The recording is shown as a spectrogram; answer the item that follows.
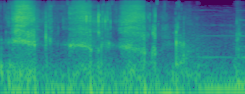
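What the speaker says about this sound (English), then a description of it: "Let me give you ASMR of the crunch." A frozen sweet treat is bitten close to the microphone, giving several crisp, crackling crunches followed by quieter chewing, with no talking.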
